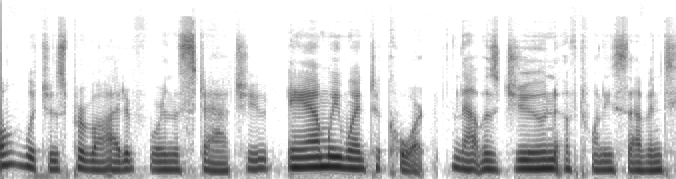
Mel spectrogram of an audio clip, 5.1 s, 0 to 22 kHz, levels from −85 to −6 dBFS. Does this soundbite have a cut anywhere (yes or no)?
yes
